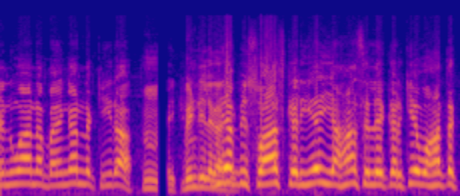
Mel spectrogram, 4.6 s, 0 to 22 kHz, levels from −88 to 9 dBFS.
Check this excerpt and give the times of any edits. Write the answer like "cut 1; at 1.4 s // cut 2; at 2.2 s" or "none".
cut 1; at 1.7 s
